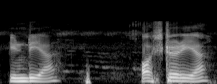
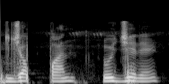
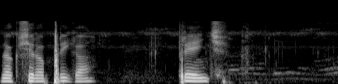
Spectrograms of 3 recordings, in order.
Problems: constant background noise, background conversations at intervals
